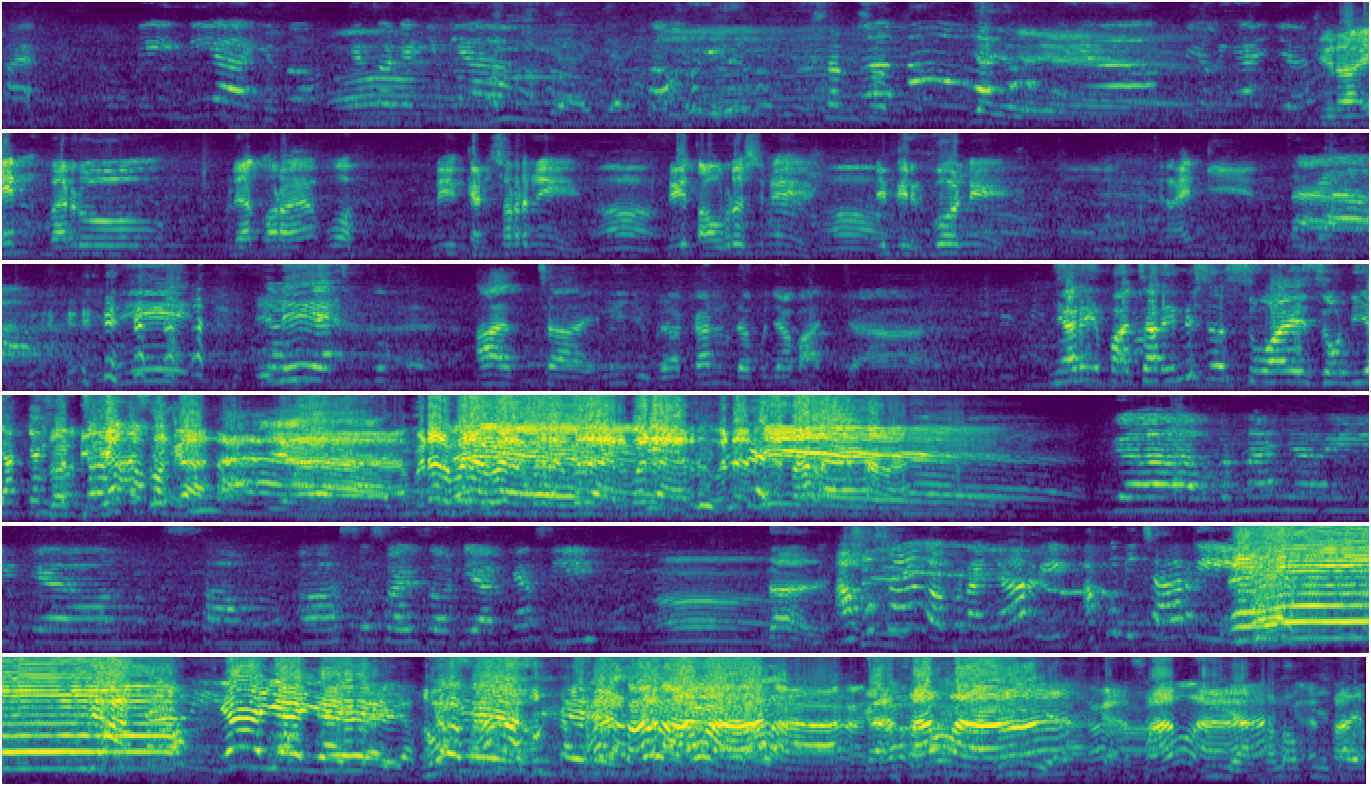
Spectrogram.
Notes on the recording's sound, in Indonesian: untuk pertama kalinya kita live podcast di Denpasar Festival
